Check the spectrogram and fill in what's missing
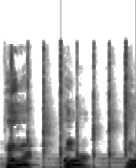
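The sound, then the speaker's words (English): Around eight sharp, crisp claps in a quick, steady rhythm as a story character claps his noodles in joy, mixed with bright, wordless vocal squeals that rise and fall in pitch between the beats. “He clapped his noodles in joy.”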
